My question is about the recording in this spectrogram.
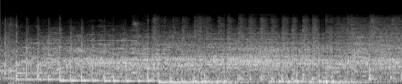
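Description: High school marching band playing on the field: the low brass steps down over the first second and a half, then holds a low note beneath sustained upper brass, with drumline percussion ticking steadily throughout.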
